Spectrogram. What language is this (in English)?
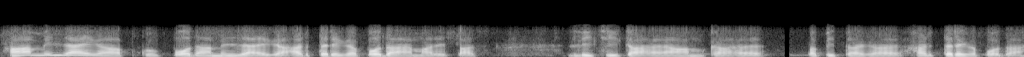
Urdu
